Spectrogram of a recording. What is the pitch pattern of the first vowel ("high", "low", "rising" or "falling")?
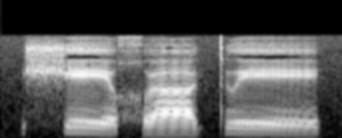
falling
